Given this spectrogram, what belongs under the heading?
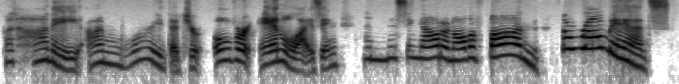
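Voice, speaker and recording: A woman's voice: high voice, sing-song, a little slow, no room sound, muffled recording, full character voice. A woman in a staged play reading, playing a chatty, coaxing radio call-in host and doting, meddling mother with an emphatic theatrical delivery. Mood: coaxing, teasing. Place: indoors on a video call. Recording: recorded over video call.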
